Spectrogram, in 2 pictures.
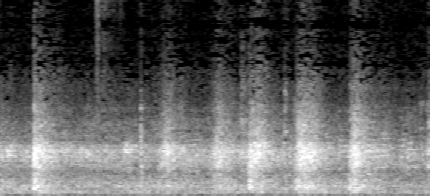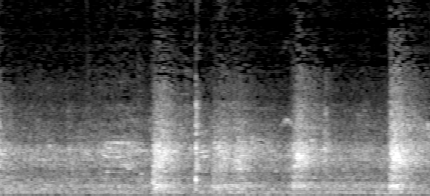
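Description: Train crossing a steel truss bridge, heard from aboard: a steady running noise with sharp, unevenly spaced wheel clacks over the rail joints.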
